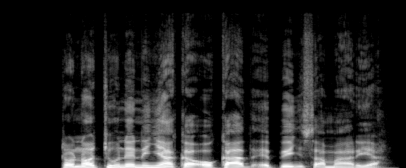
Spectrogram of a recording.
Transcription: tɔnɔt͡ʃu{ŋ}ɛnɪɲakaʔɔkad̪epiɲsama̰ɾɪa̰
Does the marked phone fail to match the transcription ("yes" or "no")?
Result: yes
